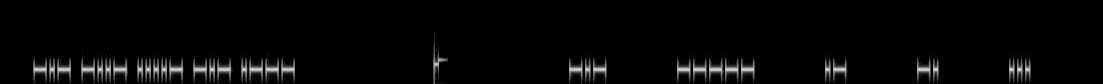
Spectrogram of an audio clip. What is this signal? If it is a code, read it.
Morse code, heard as a keyed tone, about 30 wpm, spaced as for 15 wpm, 700 Hz. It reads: KX4KJ K0ANS
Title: USA Call Signs - 5 Characters - 6x Character Spacing - 30wpm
